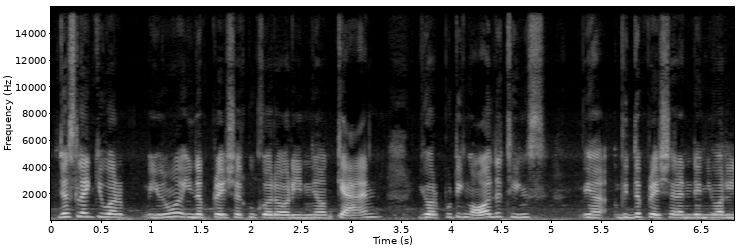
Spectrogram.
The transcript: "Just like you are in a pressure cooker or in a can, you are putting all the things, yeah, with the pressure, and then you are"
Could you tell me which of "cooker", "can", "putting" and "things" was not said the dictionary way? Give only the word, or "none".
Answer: things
